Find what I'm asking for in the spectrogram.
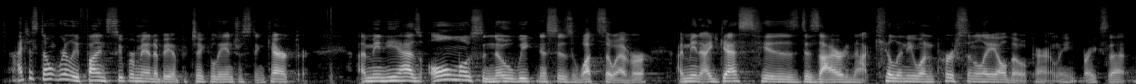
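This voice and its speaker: A man's voice: mid-range voice, clear, resonant tone. A young man hosting a show and chatting casually through viewer comments, losing his voice, with frequent ums and uhs. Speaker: host.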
